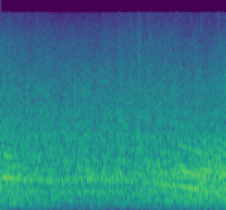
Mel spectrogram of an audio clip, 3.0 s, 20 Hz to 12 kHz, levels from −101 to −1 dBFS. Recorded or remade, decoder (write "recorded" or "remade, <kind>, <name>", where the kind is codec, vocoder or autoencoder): recorded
